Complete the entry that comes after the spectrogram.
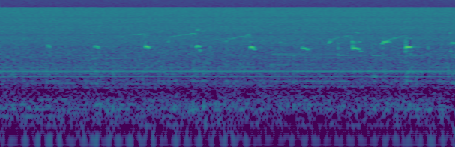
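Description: Faint, short high chirps from a bird, about ten in a row spaced under a second apart and coming a little faster near the end, over a faint steady electrical hum.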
